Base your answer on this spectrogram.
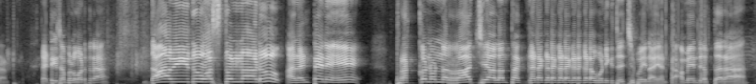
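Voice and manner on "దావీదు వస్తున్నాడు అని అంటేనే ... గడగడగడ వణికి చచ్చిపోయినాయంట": booming pulpit announcement; thundering proclamation. Acted. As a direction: announce దావీదు వస్తున్నాడు like a battle cry that shakes kingdoms. Preacher proclaims David's dreaded name.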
